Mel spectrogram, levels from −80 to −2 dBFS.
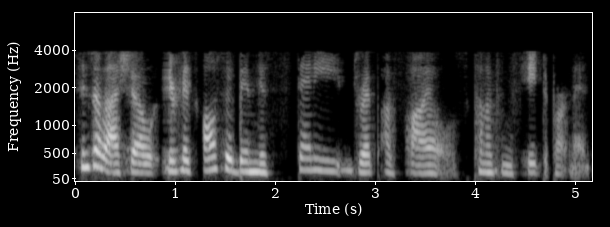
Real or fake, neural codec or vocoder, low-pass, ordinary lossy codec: fake; codec, 16 kHz, 0.5 kbps, X-Codec, HuBERT features, trained on general audio; 7.2 kHz; AAC, 16 kbps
